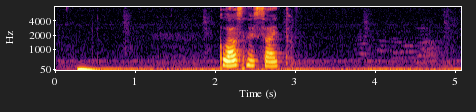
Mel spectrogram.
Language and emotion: Russian, neutral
